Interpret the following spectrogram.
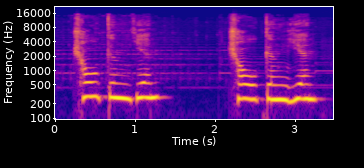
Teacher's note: So all three of those syllables are first tone.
